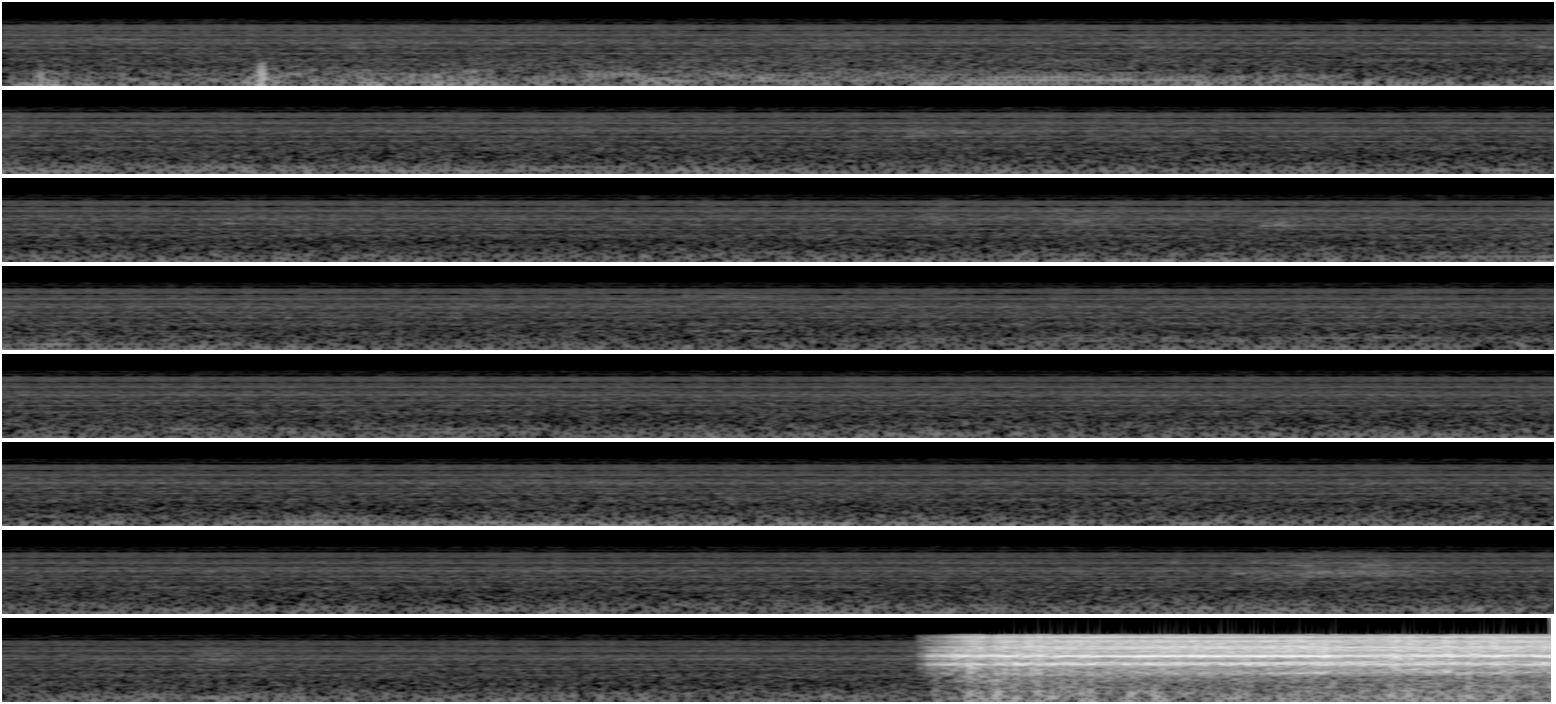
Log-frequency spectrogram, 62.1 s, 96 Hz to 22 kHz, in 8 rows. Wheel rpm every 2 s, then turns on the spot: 0, 0, 0, 0, 0, 0, 0, 0, 0, 0, 0, 0, 0, 0, 0, 0, 0, 0, 0, 0, 0, 0, 0, 0, 0, 0, 0, 0, 0, 60, 160.
none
